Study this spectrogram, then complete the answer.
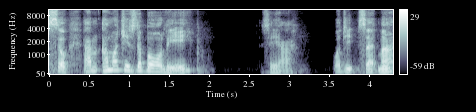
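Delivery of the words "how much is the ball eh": fake London accent, much higher. Mocking Nigerians back from a two-week London holiday: mock London accent. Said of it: "they don't get accent".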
